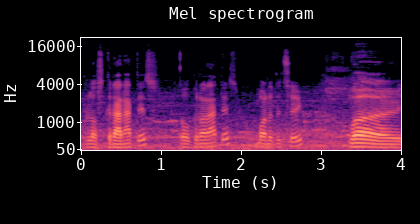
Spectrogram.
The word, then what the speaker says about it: Granates: It's Granotes. That's it. Yay. Yay for bad pronunciation and probably just forgetting to say words, to be honest.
